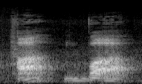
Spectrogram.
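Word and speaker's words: אבא: як Бейт б б аба в кінці Алеф також не читаєся тому що під ним немає огласовки Ані ло бачите ламет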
